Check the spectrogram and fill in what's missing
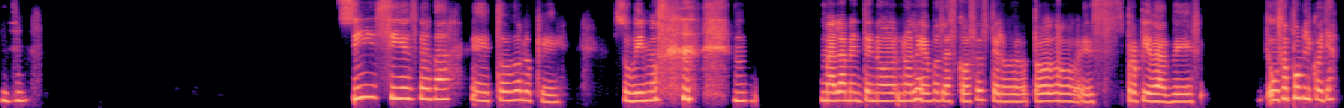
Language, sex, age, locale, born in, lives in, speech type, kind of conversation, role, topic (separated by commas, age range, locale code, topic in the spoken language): Spanish, female, 30-34, es-MX, Mexico, Mexico, conversation, unstructured, none, ¿Confías en la privacidad de tus datos en redes sociales?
